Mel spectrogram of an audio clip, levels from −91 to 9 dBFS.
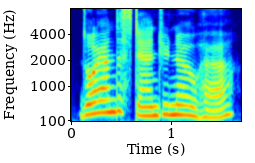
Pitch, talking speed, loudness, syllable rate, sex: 250 Hz, 210 wpm, -16 LUFS, 5.4 syllables/s, female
